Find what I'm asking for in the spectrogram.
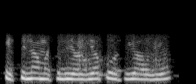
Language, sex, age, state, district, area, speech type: Urdu, male, 30-45, Bihar, Supaul, rural, conversation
